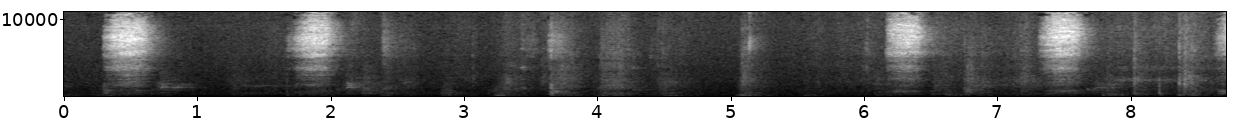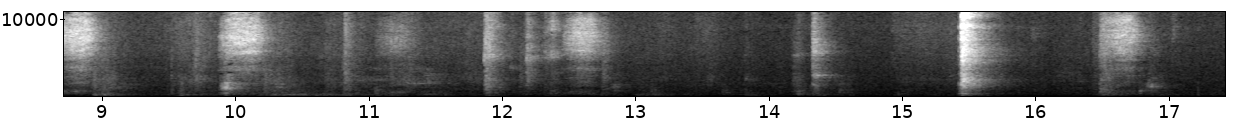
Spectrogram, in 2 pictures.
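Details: Dog making repeated harsh, hissing, snort-like breaths in an episode of wheezy, noisy breathing, often occurring after eating a rawhide treat but sometimes for no apparent reason.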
